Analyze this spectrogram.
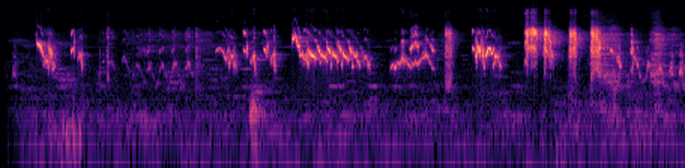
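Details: A male budgerigar chirping alone chirps busily, mixing rapid warbled trills with sharp high squeaks.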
